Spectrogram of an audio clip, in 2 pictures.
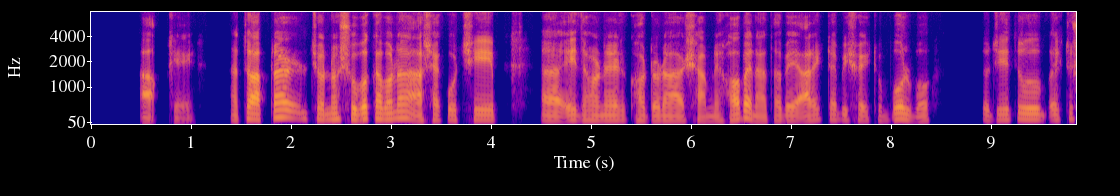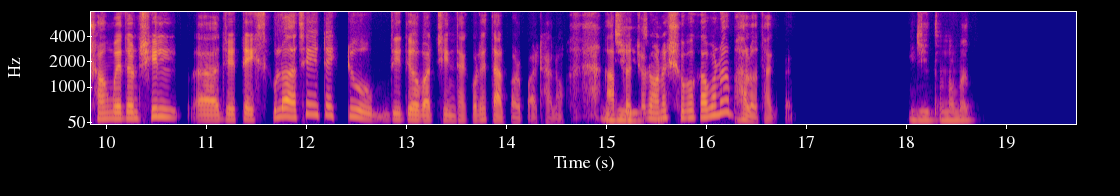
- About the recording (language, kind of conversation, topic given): Bengali, advice, টেক্সট বা ইমেইলে ভুল বোঝাবুঝি কীভাবে দূর করবেন?
- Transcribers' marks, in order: "ওকে" said as "আকে"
